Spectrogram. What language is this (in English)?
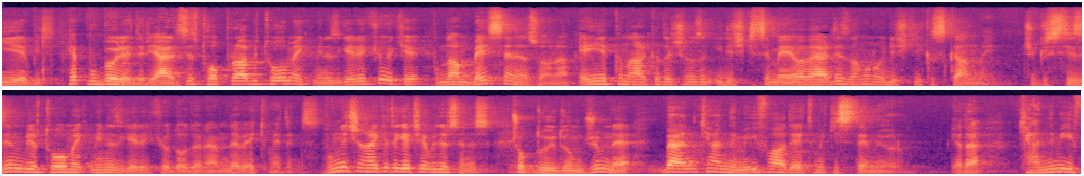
Turkish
